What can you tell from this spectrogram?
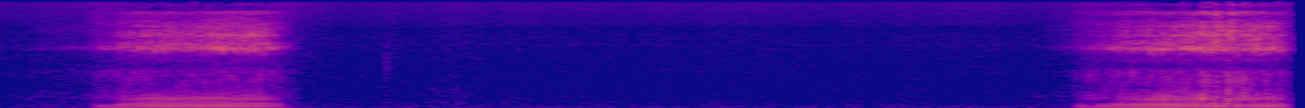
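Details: Pitbull dog napping and snoring: two loud, low, rattling snores about five seconds apart, with quiet breathing between them.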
